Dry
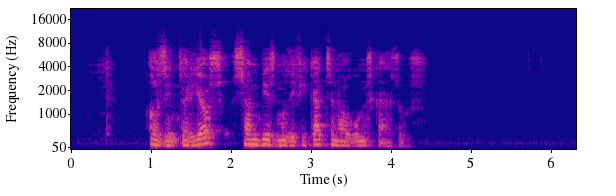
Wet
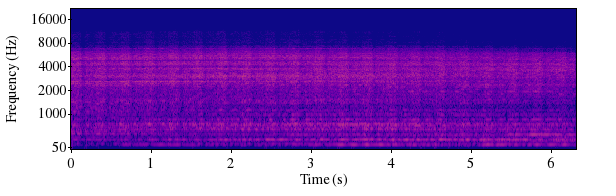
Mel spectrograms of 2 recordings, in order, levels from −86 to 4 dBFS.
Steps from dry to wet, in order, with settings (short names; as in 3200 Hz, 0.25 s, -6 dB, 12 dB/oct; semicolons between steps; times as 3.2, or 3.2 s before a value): one diode to ground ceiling -31 dBFS; band-pass sweep 1600 Hz -> 4600 Hz, 0.93–3.64; Paulstretch 11×, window 1.00 s, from 1.94; chopper 3.3 Hz, depth 60%, duty 40%; chorus 0.44 Hz, delay 17.5 ms, depth 3.8 ms; on a send: feedback echo 0.174 s, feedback 56%, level -3.5 dB; on the sum: gain +9 dB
